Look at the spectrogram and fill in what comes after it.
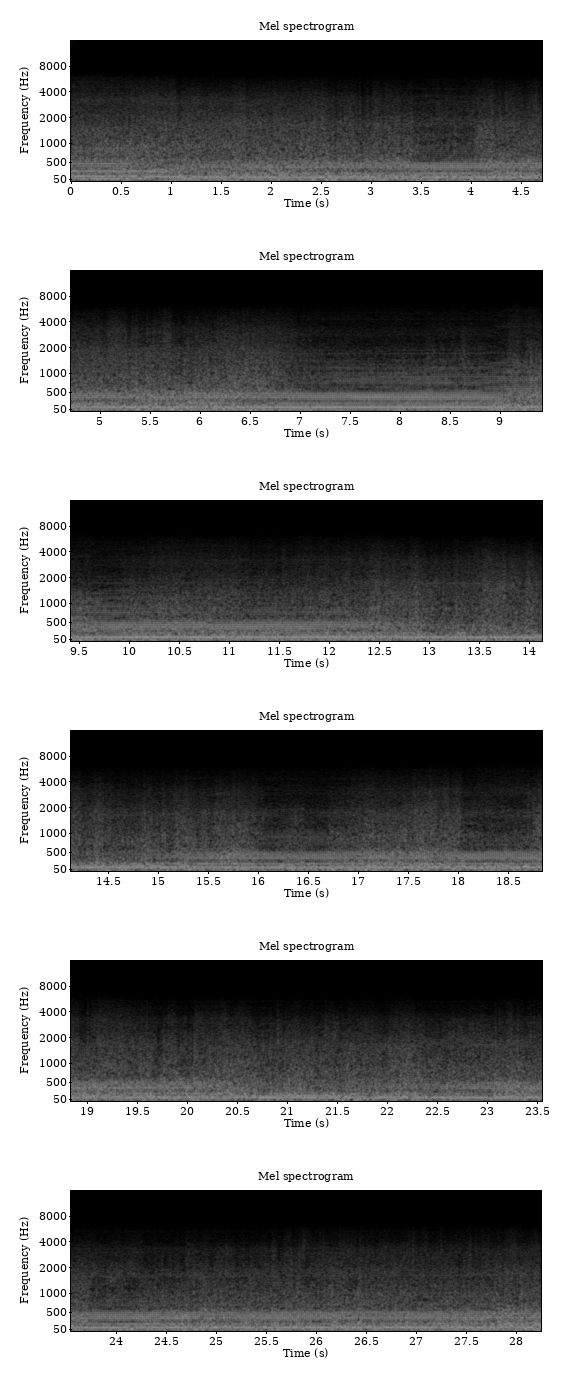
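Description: Lexmoto Viper motorcycle engine running at a steady cruising speed, its note holding an even pitch as the throttle eases off and opens again a few times, with steady wind rush from riding.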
